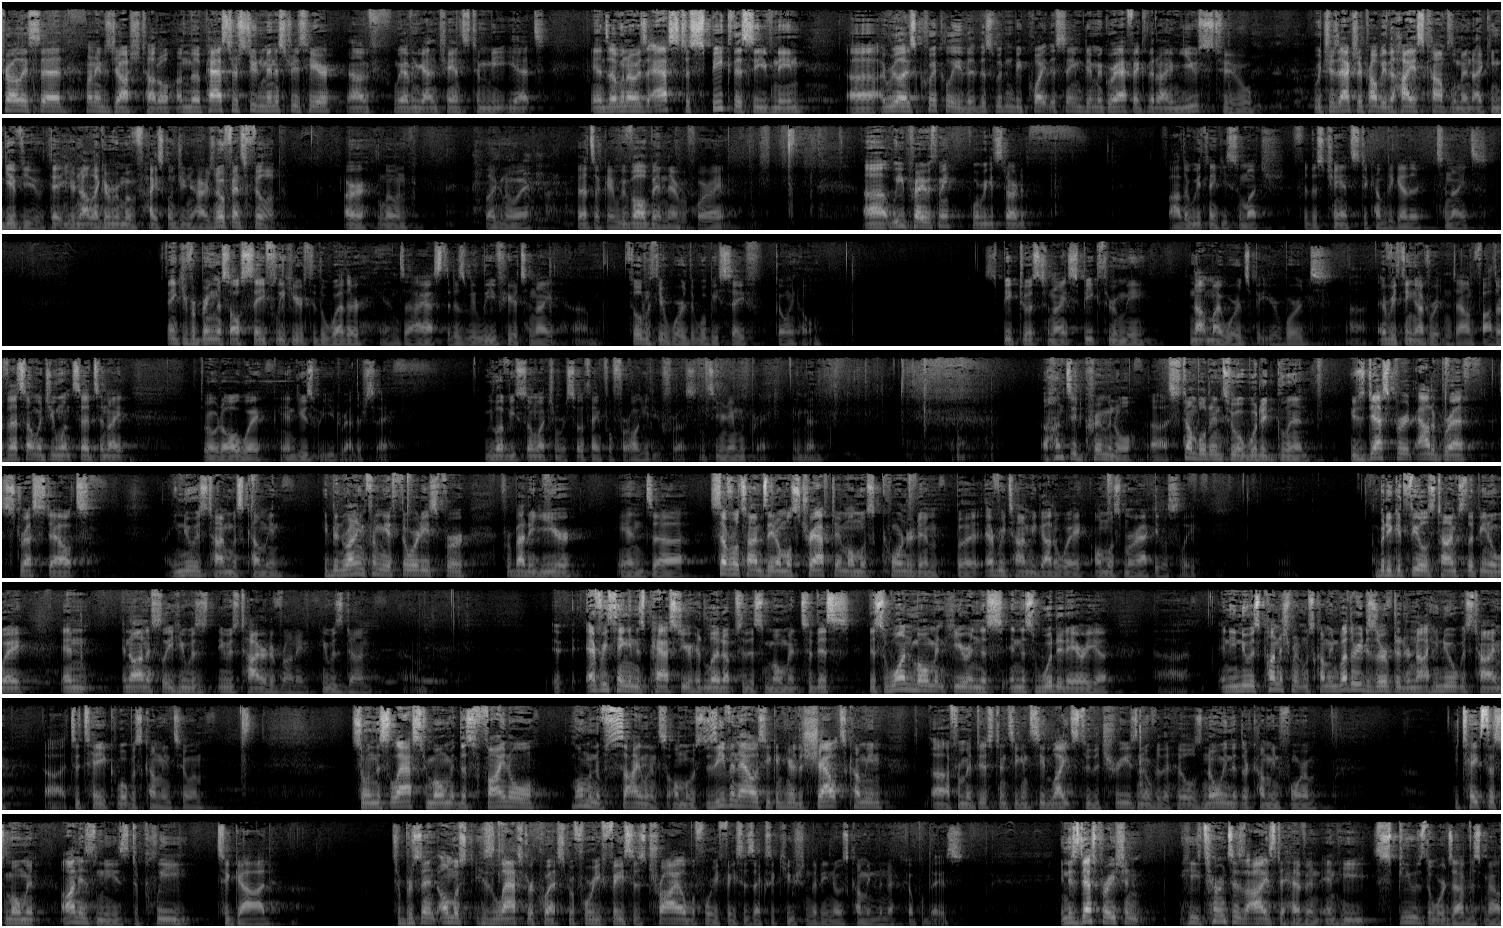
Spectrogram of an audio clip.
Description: Sunday Evening Message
